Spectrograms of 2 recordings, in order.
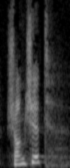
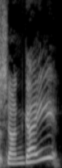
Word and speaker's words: shungite: So I have shungshit. Shungshit. How do you spell that? I remember I haven't had problems with the feng shit. Yeah. You spell it shungite. Shungite.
